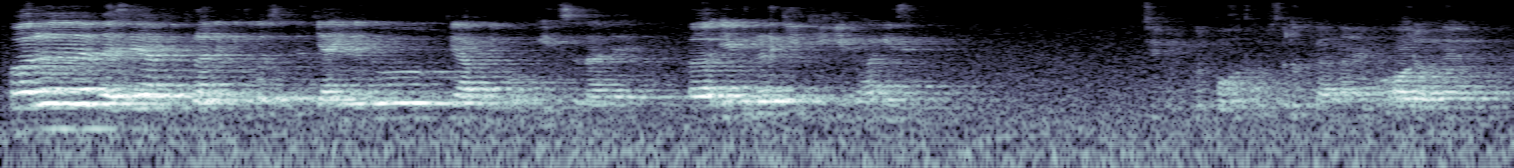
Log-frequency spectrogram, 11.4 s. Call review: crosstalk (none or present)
none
